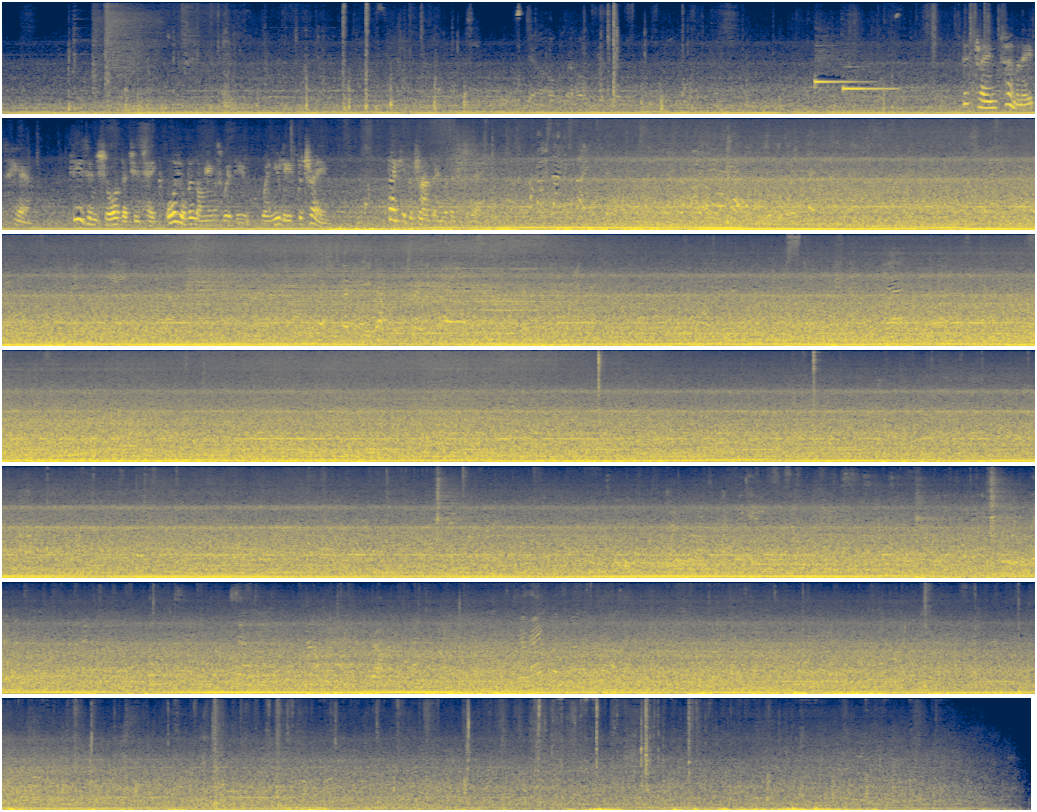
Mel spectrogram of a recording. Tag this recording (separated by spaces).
out station train walking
